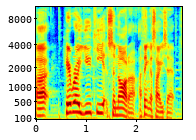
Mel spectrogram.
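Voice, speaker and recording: A man with an English accent, lively intonation and a moderate pace, over music in the background. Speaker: video commentator. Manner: casual, hesitant with fillers.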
